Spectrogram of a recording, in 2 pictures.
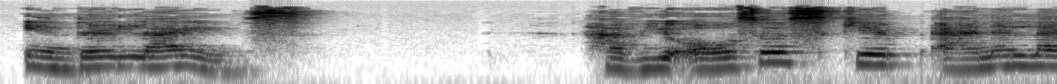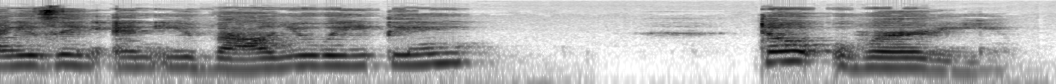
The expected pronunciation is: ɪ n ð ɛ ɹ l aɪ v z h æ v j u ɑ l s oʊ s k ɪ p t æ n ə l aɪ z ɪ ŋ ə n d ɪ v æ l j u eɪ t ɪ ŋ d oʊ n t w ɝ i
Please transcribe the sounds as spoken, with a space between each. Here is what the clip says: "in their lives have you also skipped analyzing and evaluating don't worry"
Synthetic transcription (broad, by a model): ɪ n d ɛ ɹ l aɪ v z h æ v j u ɑ l s oʊ s k ɪ p t æ n ə l aɪ z ɪ ŋ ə n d ɪ v æ l j u eɪ t ɪ ŋ d oʊ n t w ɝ i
